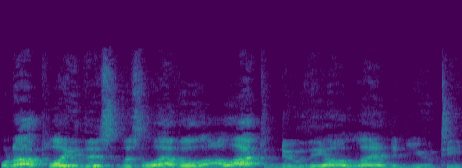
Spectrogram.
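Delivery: put-on very loud, slow drawling Southern accent, laid-back male voice. Imitating a forum player who sounds like a southern guy: imitating a southern accent. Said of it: "he sounds just like some southern dude's just like".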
